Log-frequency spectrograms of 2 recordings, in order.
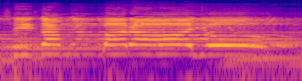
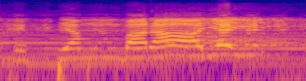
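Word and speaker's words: दिव्याम्बराय: तो आदमी जल्दी जल्दी में कहते हैं दिगंबराय च दिगंबरायो, जबकि शुद्ध उच्चारण है दिव्यंबराय च दिगंबरायो। मतलब हे माता पार्वती, जिनके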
